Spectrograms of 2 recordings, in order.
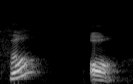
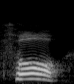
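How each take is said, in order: First: The word is broken into separate syllables. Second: The word is said smoothly in one piece. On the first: The speaker calls it right. "decimos zo-o" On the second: The speaker calls it wrong. "No decimos zo"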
